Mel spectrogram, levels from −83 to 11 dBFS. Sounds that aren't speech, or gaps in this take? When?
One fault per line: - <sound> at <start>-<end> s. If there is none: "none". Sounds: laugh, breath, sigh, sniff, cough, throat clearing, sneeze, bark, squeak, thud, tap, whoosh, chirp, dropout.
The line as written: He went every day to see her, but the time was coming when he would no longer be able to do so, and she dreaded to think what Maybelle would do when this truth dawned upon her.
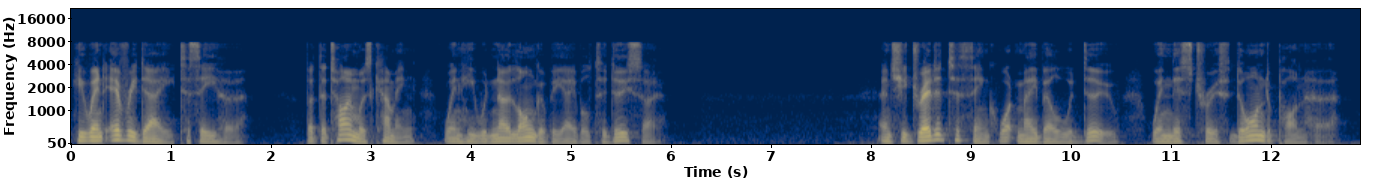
none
